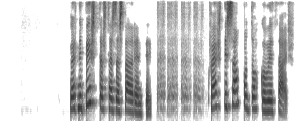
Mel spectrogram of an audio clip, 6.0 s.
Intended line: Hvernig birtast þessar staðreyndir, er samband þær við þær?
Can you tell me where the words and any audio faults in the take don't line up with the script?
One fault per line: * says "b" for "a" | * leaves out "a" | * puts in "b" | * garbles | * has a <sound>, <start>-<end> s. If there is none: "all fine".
* has a laugh, 3.1-4.1 s
* puts in "hvert"
* says "okkar" for "þær"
